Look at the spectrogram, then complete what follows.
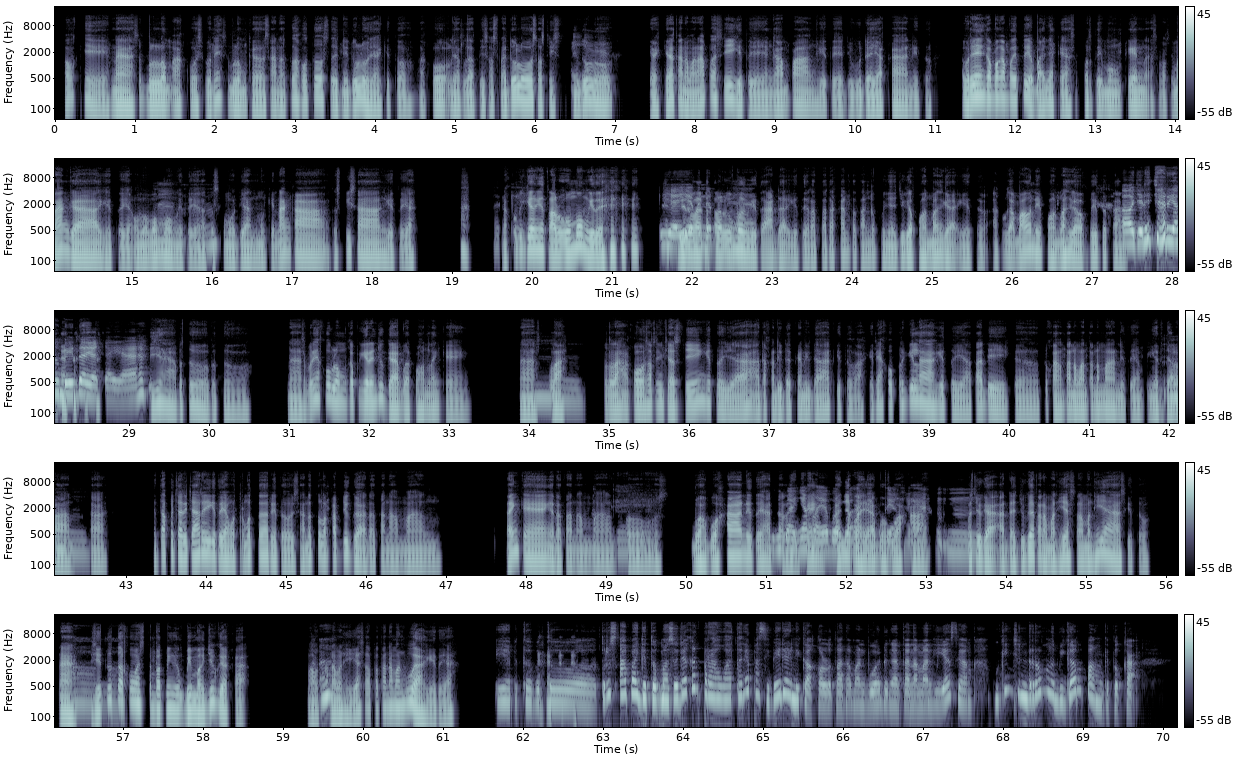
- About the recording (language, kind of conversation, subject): Indonesian, podcast, Bagaimana cara memulai hobi baru tanpa takut gagal?
- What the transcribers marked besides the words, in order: in English: "searching-searching"; chuckle; laughing while speaking: "cari"; other background noise; chuckle; in English: "searching-searching"; tapping; chuckle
